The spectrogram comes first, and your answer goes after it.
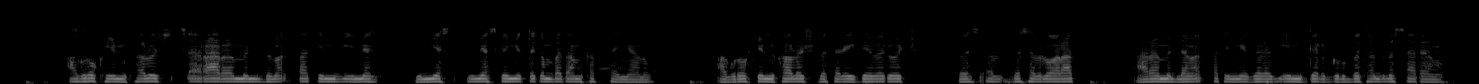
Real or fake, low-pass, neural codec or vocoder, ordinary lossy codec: real; 5.4 kHz; none; MP3, 24 kbps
